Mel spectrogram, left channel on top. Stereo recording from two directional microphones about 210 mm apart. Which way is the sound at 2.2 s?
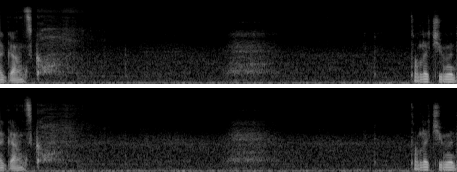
5° left (ahead or behind).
